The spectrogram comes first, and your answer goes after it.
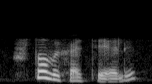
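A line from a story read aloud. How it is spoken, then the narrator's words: Young woman, composed, dry question. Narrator (Russian): Девушка тут же вновь обрела утраченное на мгновение самообладание и сухо спросила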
